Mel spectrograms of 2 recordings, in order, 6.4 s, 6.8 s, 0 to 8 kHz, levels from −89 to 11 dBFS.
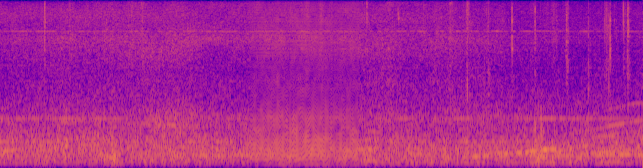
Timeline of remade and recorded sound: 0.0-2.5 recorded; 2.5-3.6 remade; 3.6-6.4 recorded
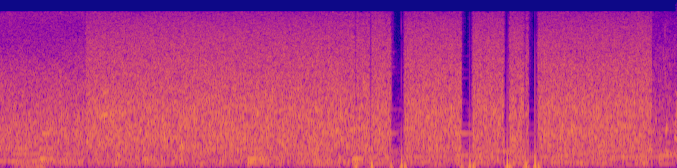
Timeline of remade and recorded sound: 0.0-6.8 recorded

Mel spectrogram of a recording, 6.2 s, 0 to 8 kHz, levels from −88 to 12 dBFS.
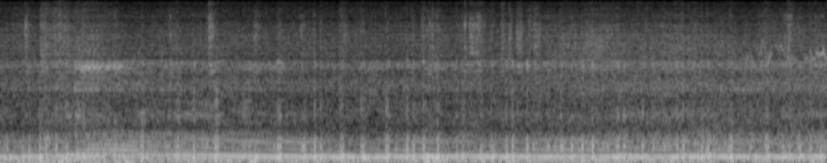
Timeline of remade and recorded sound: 0.0-6.2 recorded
